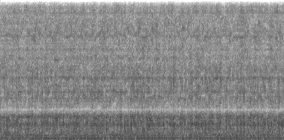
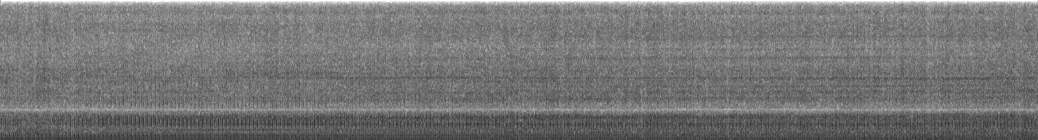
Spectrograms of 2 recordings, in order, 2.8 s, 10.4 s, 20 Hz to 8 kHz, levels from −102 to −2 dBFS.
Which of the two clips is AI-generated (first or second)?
first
